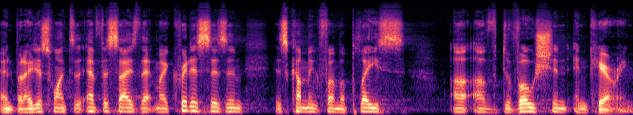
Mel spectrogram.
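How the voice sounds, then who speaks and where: In a very clean recording with a silent background, a normal speaking voice with an American accent talks at a moderate pace with ordinary pitch variation. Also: man, medium pitch for a man. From New York, US. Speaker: rabbi. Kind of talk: panel speech.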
